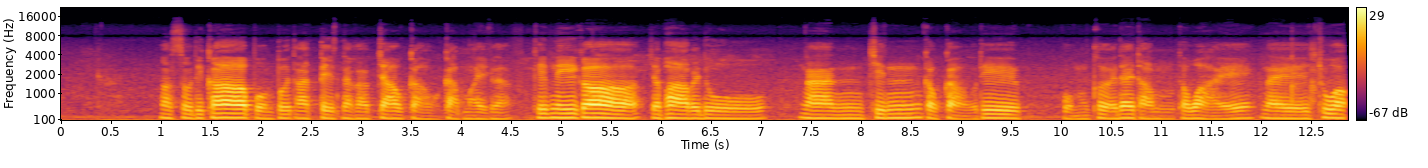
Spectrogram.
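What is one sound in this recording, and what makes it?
A young man speaks calmly and close by.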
